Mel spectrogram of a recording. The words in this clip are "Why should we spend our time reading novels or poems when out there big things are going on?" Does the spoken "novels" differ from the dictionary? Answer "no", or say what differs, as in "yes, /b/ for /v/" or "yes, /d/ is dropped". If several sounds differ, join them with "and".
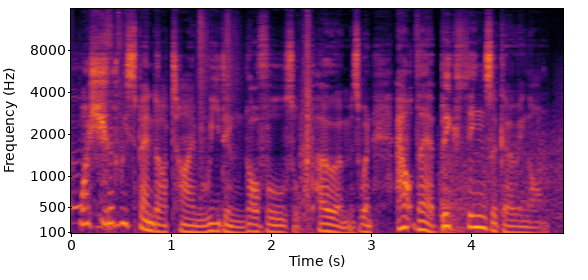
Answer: no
